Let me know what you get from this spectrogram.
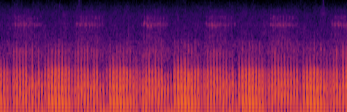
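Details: Close, loud purr of a contented sleeping cat, orange tabby or calico: a deep buzzing rumble in regular breath cycles about every half second, each with a faint high whistling wheeze.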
